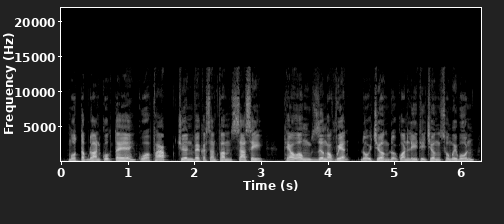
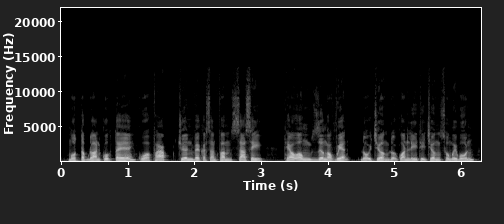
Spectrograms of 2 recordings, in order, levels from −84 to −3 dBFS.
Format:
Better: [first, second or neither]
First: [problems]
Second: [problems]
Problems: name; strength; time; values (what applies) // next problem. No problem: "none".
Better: first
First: none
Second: muffled; slightly; fading above 1.5 kHz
